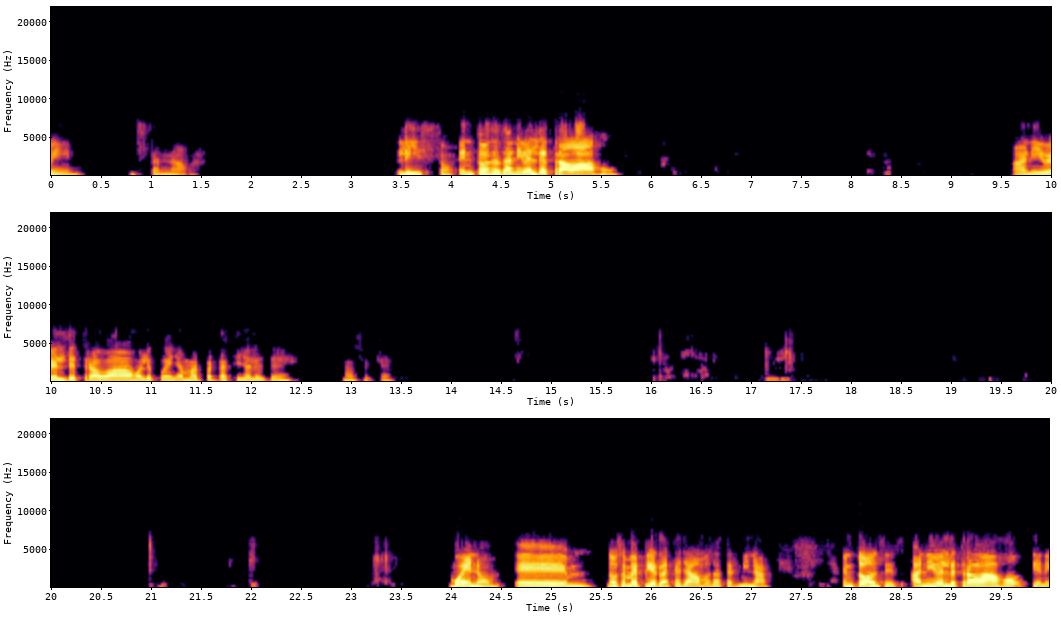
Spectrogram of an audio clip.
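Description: A woman speaks calmly over an online call, in bursts with pauses.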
